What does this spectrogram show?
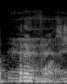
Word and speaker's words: Prevost: A pronúncia é essa, né? Prevost. É isso.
